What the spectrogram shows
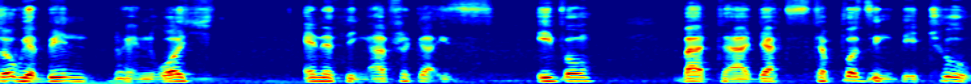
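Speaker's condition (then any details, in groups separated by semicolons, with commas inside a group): Neurological disease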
